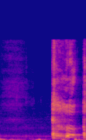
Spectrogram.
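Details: Two quick coughs from a child over soft household noise.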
